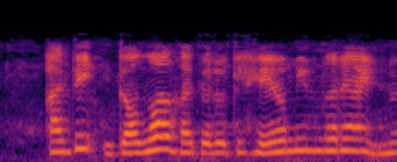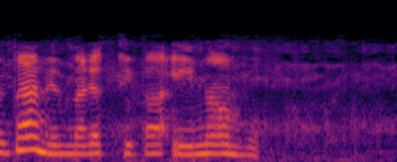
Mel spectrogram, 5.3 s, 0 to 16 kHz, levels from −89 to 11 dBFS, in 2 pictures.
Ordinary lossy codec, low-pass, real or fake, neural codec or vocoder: AAC, 96 kbps; 7.2 kHz; fake; codec, 16 kHz, 2 kbps, FreqCodec, larger model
